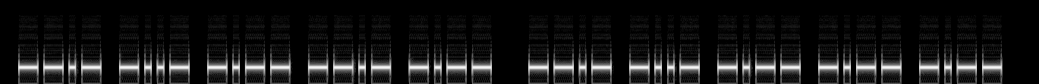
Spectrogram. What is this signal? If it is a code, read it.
Morse code, heard as a keyed tone, about 19 wpm, 800 Hz. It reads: QXYQY QXYYY
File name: revision1-vitesse 18 mots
